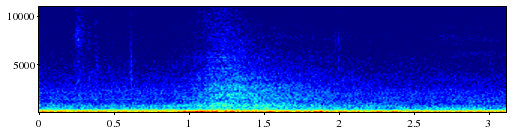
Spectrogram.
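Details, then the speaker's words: 1941 Cadillac Series 62 coupe flathead V8, just after a cold start in neutral: deep, even idle rumble swells quickly on a short blip and settles cleanly back to idle; normal throttle response. "Nice throttle response out of that flathead V8."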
